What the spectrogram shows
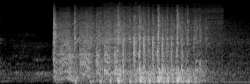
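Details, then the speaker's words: VW Caddy diesel, 490,000 miles, cranked with starting spray: about a second and a half of uneven chuffs that never catch, air blowing back out the intake manifold. Cranking no start, suspected valve timing or blocked exhaust. "so with Inlet manifolds one or more cylinders are taking their in through the inlet manifold another cylinder is taking air out the manifold the intake"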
